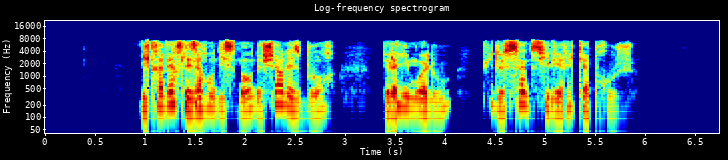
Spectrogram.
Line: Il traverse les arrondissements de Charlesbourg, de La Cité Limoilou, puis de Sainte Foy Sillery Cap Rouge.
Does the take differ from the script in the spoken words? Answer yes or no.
yes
